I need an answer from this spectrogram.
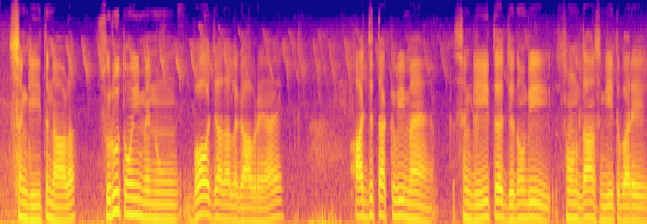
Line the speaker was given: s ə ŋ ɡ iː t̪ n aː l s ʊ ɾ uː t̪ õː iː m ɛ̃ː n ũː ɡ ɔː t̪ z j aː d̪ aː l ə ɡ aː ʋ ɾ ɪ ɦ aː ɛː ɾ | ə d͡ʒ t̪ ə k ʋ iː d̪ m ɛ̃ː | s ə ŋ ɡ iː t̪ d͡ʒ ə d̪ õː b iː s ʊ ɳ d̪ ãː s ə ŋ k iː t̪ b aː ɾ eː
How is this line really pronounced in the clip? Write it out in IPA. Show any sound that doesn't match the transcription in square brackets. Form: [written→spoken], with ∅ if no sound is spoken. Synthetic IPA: s ə ŋ ɡ iː t̪ n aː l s ʊ ɾ uː t̪ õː iː m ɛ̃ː n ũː [ɡ→b] ɔː t̪ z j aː d̪ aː l ə ɡ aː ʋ ɾ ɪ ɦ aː ɛː [ɾ→∅] | ə d͡ʒ t̪ ə k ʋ iː [d̪→∅] m ɛ̃ː | s ə ŋ ɡ iː t̪ d͡ʒ ə d̪ õː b iː s ʊ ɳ d̪ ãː s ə ŋ [k→ɡ] iː t̪ b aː ɾ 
